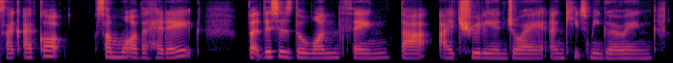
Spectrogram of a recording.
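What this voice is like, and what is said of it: Sick-sounding voice. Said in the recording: “I'm not feeling great... I was feeling sick. Today, you can hear it in my voice.”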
